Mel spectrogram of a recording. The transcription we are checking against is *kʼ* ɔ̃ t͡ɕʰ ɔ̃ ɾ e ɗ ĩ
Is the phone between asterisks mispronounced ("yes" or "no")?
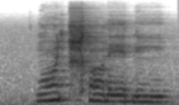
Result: yes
